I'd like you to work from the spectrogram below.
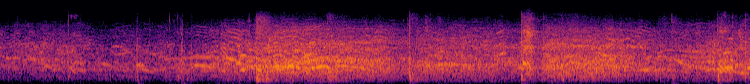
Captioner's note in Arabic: ضوضاء الحشد; أصوات شجار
